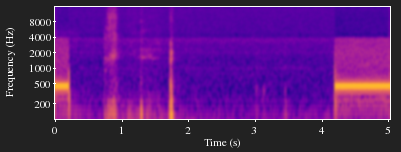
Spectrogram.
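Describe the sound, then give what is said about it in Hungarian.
An outgoing call's ringing tone: a loud, steady mid-pitched beep cuts off at the start and returns near the end after a long pause filled with a few soft thumps and rustles. “Csak dob rá a Viber üzenetet, hogy hívjuk.”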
